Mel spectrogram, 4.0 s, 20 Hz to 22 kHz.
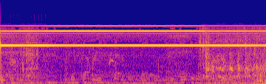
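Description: A dashboard warning buzzer holds a steady high-pitched tone while the 2003 Dodge Sprinter's five-cylinder turbodiesel is cranked and started, its low rumble underneath.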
